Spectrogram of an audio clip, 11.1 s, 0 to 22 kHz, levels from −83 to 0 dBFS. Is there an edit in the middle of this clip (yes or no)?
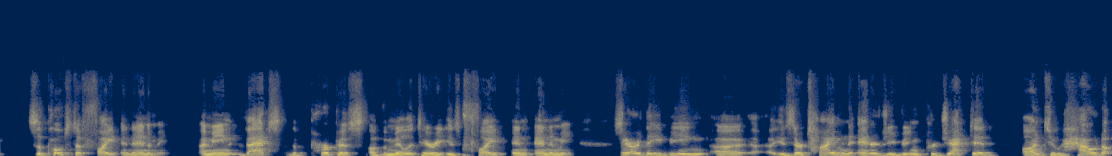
yes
